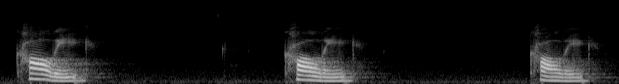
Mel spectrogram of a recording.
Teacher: end the word with an L made behind your top front teeth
